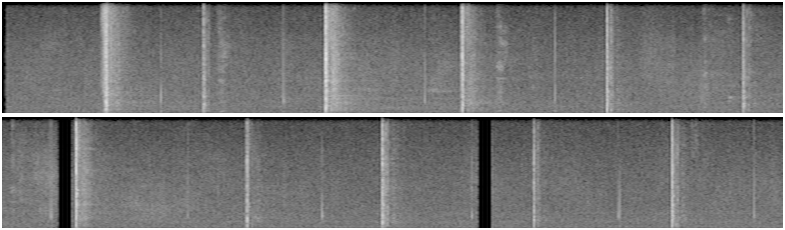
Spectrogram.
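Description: A tennis ball is struck back and forth with sharp racket hits.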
